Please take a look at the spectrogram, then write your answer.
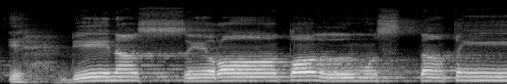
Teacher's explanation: Alif dengan ha itu sama-sama dari tenggorokan yang terjauh.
